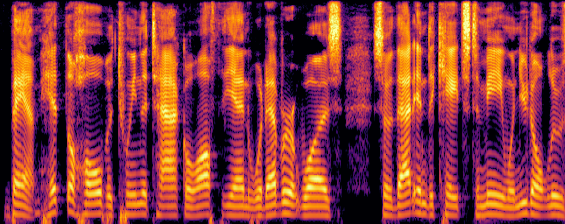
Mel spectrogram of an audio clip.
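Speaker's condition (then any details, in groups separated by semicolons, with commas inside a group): No condition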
